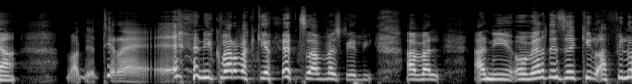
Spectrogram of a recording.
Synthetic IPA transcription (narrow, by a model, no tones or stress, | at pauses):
ava̰d̪et̪iɾḛnikvaɾmakiɾet͡savaʃeliavala̰niomeɾd̪ezekiluafilu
